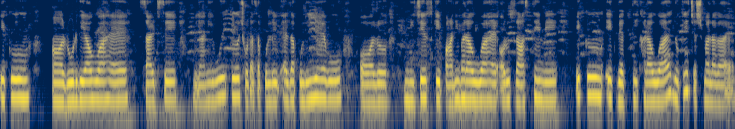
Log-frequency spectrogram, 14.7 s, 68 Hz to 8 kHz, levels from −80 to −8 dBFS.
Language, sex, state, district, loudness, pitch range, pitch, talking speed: Hindi, female, Uttar Pradesh, Hamirpur, -17 LUFS, 190-210 Hz, 195 Hz, 165 wpm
